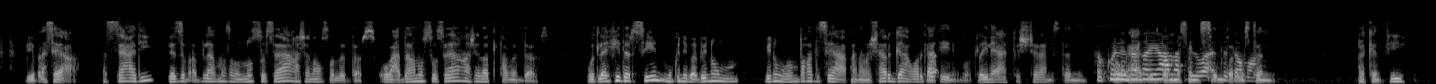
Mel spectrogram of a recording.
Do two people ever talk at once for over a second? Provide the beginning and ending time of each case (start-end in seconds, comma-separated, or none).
11.1-12.6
